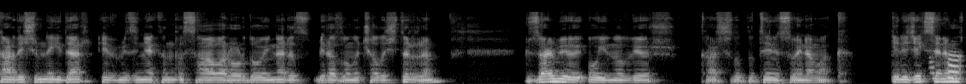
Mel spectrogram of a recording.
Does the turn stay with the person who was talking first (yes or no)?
yes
